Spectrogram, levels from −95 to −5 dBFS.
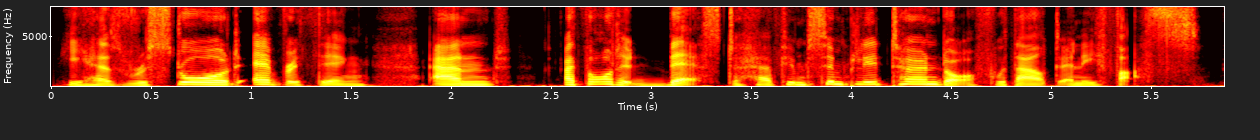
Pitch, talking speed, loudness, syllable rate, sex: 165 Hz, 185 wpm, -22 LUFS, 5.3 syllables/s, female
